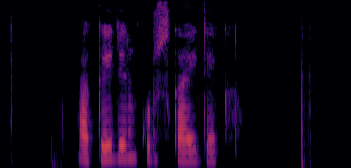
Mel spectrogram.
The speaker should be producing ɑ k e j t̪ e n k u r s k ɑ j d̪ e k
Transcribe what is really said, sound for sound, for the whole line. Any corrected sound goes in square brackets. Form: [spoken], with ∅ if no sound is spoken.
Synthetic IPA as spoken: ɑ k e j [d̪] e n k u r s k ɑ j d̪ e k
